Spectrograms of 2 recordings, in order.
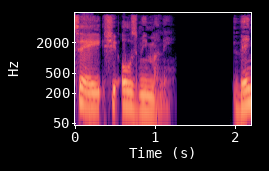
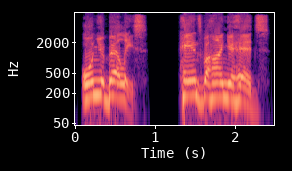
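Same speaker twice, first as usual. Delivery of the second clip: shouted orders; 8 semitones higher than usual. Acted. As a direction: shout over the ringing in your ears. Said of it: "I shouted over the ringing".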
